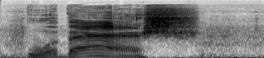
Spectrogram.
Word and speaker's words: Wabash: Charlie sent a $100 super chat and says, "For the love of God, wabash is pronounced like wall bash with a silent L."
